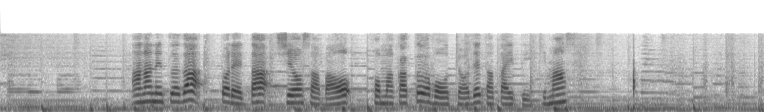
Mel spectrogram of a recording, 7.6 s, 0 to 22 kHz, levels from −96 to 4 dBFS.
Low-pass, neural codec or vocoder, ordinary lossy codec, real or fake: 7.2 kHz; codec, 16 kHz in and 24 kHz out, 1 kbps, XY-Tokenizer; AAC, 48 kbps; fake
